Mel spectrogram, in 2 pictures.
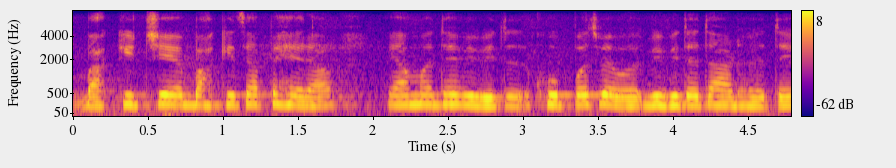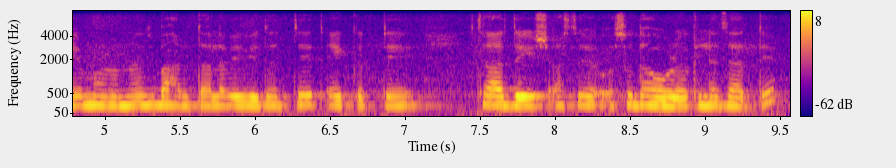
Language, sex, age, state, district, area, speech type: Marathi, female, 18-30, Maharashtra, Sangli, urban, spontaneous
